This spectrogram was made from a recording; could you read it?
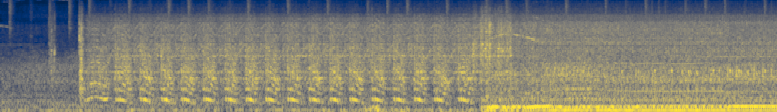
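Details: Completely dead car jump started with an AutoOne jump pack: starter cranks steadily for about four seconds, then the engine catches and settles into a smooth, even idle; a normal start.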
